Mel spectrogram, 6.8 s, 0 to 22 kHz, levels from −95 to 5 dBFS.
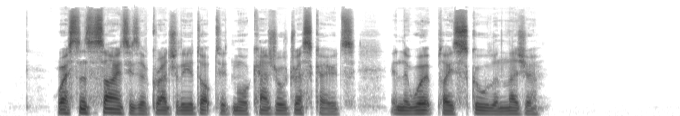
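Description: No technical faults are audible.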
